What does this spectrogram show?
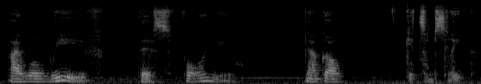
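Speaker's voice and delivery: a hint of a crone sinking to a whisper; old woman hushing. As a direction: send the girl off to sleep in a hush. Old woman sending girl to sleep.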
